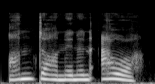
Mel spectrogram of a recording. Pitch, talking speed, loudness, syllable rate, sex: 225 Hz, 155 wpm, -12 LUFS, 4.8 syllables/s, female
